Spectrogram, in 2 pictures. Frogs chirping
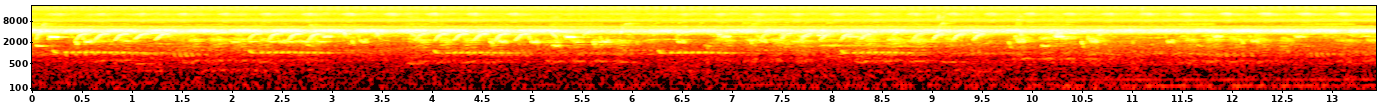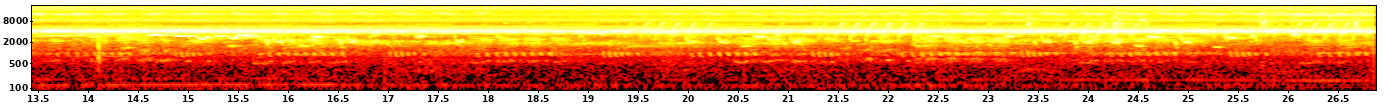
6.4 26.8

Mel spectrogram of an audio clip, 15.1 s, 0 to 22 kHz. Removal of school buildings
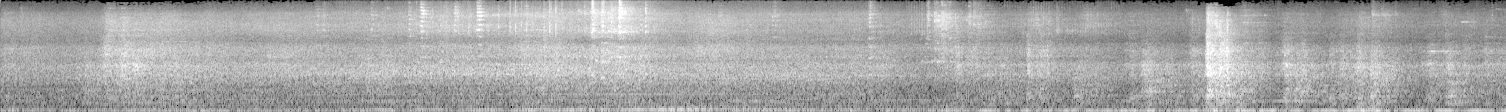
2.1 12.3

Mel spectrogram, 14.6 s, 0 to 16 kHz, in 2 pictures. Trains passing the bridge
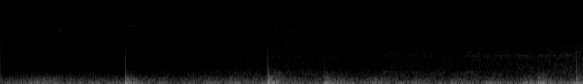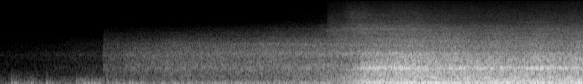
10.2 14.5

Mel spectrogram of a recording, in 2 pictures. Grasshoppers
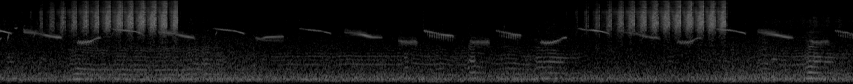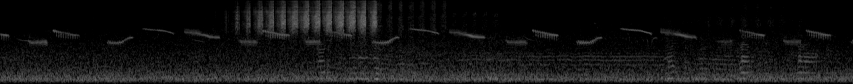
0.2 1.8, 5.7 7.3, 10.8 13.4

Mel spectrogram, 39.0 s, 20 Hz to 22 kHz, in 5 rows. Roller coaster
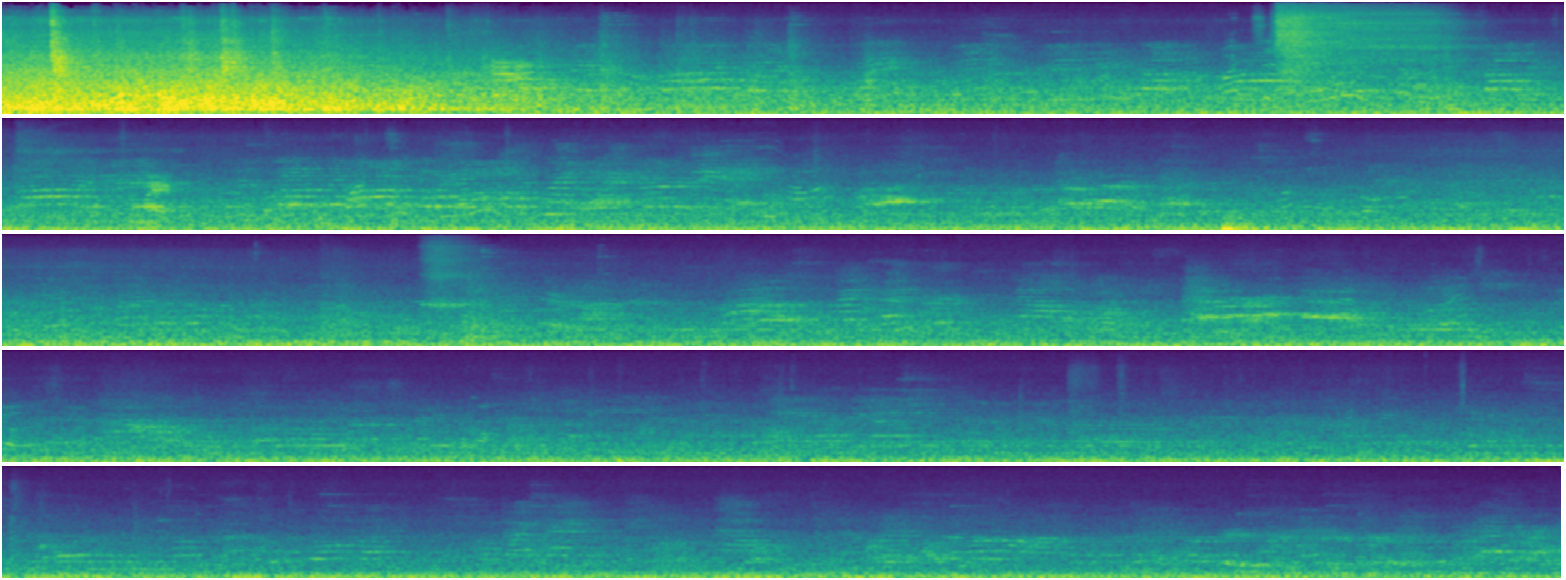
0.0 6.6

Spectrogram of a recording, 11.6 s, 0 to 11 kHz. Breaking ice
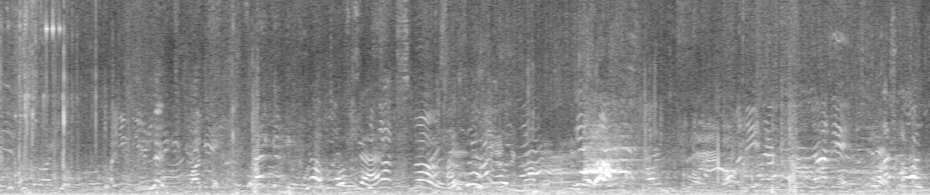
0.0 1.1

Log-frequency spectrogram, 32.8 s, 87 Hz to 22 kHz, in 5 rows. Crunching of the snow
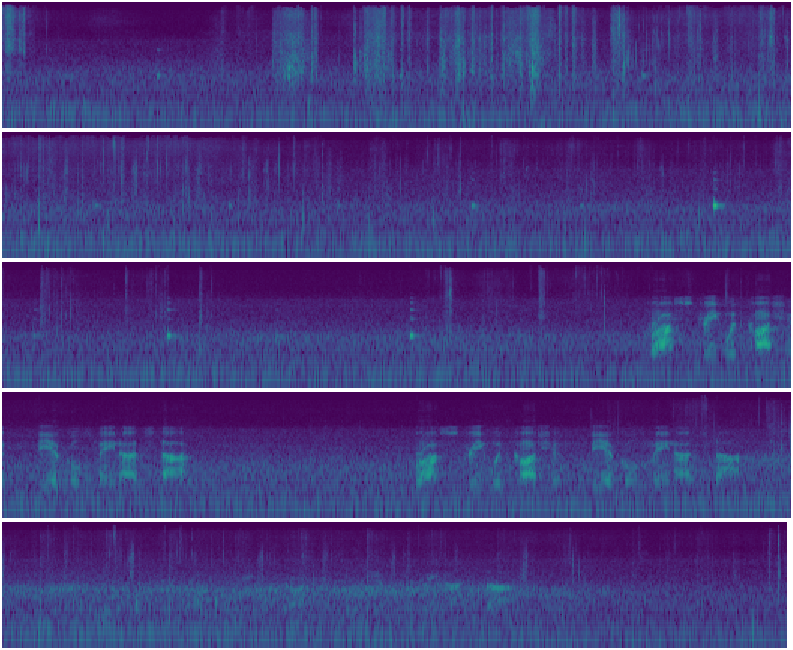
0.0 0.4, 1.8 14.9, 16.8 18.4, 25.4 32.8

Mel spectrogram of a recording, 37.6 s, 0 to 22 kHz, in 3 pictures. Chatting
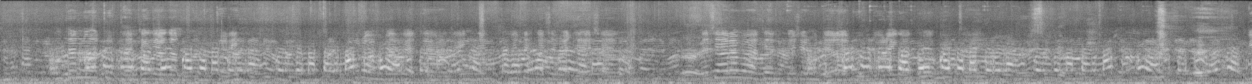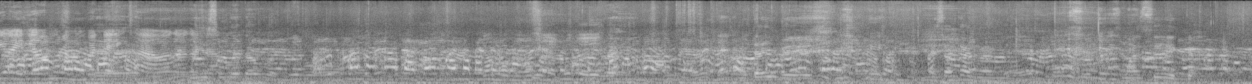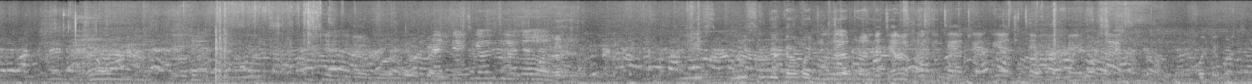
15.1 27.2

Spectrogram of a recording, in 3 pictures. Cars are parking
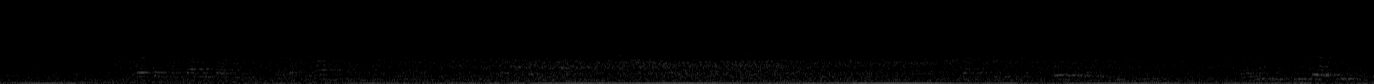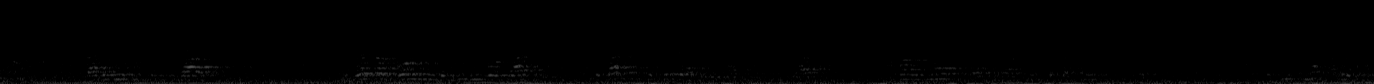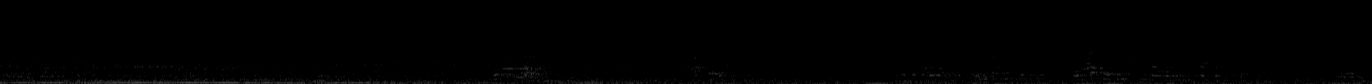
27.4 32.4

